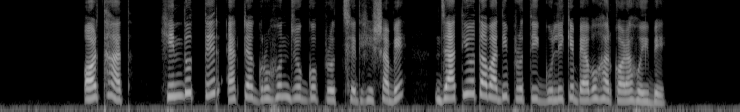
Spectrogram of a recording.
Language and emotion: Bengali, neutral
